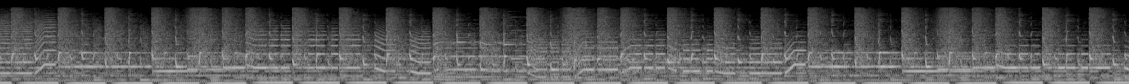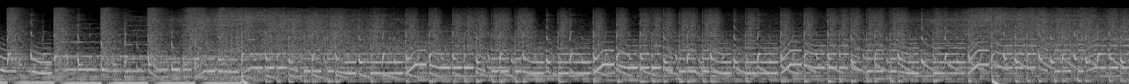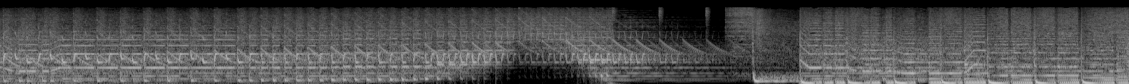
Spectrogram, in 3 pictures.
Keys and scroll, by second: 4.4 super+c, 5.8 super+f, 6.2 BackSpace, 7.0 super+f, 10.4 v, 10.9 shift+super+[, 15.3 BackSpace, 15.4 v.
